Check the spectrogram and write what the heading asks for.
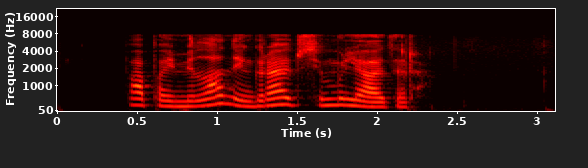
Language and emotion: Russian, neutral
